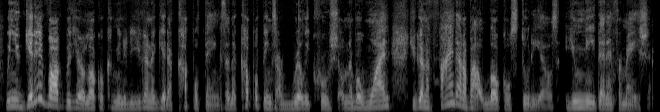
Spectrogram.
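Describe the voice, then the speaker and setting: Woman, voice-over actress guest, lively swooping pitch, husky tone, excitable, interview chat. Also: fast talker, few pauses, no echo, studio quality. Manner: animated and excitable. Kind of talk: casual interview talk.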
